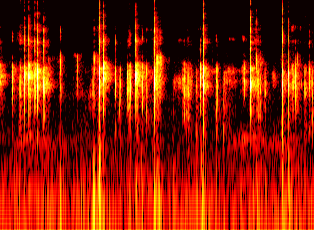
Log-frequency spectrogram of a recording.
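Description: A hand-sized rainbow plastic articulated slug fidget toy with hollow-jointed segments is held in one hand and tapped and scratched with long manicured nails close to the microphone. Quick, dry, clicky taps and raspy scratches come in irregular bursts, bright and crisp with a strong upper-mid tone and almost no low end. Each sound stops instantly with no ring.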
